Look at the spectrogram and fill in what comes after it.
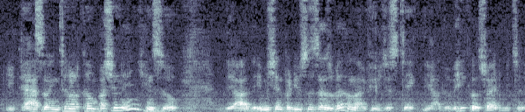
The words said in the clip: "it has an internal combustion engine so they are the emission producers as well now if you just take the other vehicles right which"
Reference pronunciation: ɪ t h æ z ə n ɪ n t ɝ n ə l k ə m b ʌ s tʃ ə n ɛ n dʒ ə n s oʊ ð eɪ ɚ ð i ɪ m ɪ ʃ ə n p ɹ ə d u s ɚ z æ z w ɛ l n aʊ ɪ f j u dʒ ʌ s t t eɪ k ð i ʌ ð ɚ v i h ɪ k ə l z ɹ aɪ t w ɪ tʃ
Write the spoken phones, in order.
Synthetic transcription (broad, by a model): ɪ t h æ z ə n ɪ n t ɝ n ə l k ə m b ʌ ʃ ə n ɛ n dʒ ə n s oʊ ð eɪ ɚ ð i ɪ m ɪ ʃ ə n p ɹ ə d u s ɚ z æ z w ɛ l n aʊ ɪ f j u dʒ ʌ s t t eɪ k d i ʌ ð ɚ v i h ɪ k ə l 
